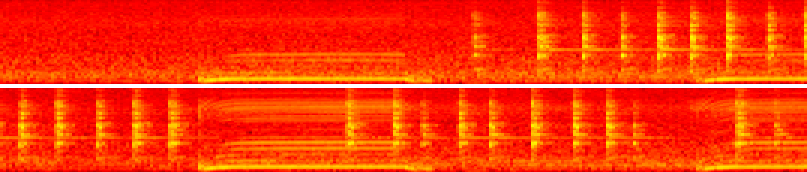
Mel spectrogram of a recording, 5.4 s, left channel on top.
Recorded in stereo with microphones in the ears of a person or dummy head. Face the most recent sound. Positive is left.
turn(degrees=-75)  # may be behind; listen again after turning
